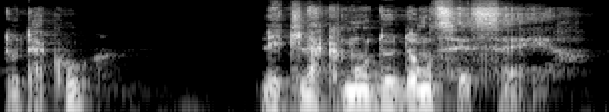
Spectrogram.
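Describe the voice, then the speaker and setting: A man reading a storybook aloud with expressive, unhurried storytelling. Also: on the low side, husky. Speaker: narrator. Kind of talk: storybook narration.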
